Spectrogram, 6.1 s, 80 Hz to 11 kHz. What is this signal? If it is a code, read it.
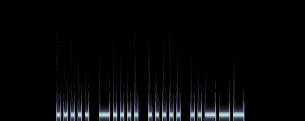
Morse code, heard as a keyed tone, about 17 wpm, 700 Hz. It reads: 5652
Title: Common Cut Numbers - 4-Digit 17wpm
